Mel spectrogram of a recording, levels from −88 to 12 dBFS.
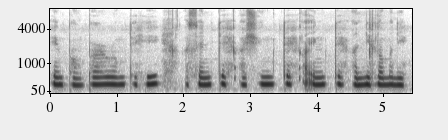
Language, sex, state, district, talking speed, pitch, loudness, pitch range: Mizo, female, Mizoram, Aizawl, 165 wpm, 215 Hz, -14 LUFS, 210-225 Hz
